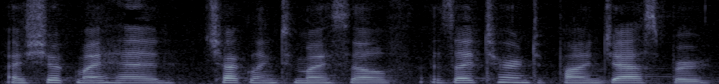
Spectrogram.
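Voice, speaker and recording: Female amateur audiobook reader, slightly low pitch, steady measured story narration. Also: a little hiss or hum. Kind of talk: scripted first-person story narration.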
